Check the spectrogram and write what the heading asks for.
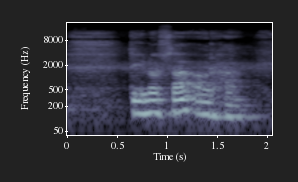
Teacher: इनका जब उच्चारण करते हैं तीनों सा और हा का, तो हमारी जो प्राणवायु है, क्योंकि जब तीनों सा का उच्चारण करते हैं तो हमारी जिह्वा जो है यानी हमारा जो कंठ है वो संकीर्ण हो जाता है, जिसके कारण जो प्राणवायु निकलती है बहुत ही संघर्ष के साथ निकलती है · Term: ऊष्म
